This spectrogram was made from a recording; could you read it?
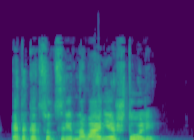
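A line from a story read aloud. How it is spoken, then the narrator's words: Shouted by plump woman. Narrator (Russian): выкрикнула полноватая женщина в белом халате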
